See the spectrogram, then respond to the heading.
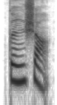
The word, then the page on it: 跟上: gēn shàng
